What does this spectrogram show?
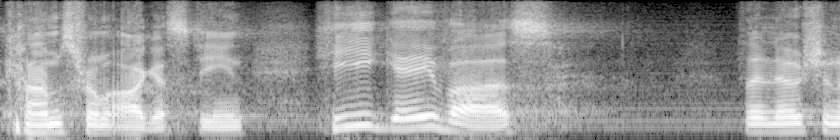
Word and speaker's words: Augustine: it is to Augustine the Brits for some reason love to emphasize the second syllable on any Greek word really think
